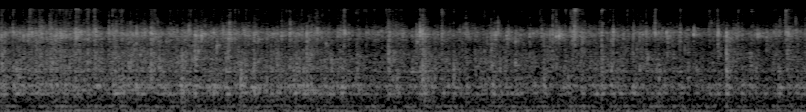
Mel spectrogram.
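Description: Soya chaap pieces shallow-frying in hot oil in a kadhai: a steady sizzle with many small crackles and pops.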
